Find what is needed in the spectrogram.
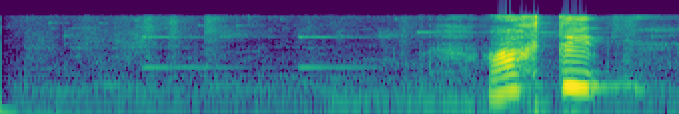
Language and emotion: Russian, angry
